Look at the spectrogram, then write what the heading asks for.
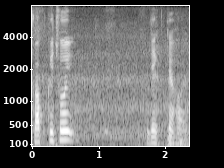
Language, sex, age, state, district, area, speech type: Bengali, male, 45-60, West Bengal, Paschim Bardhaman, urban, spontaneous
